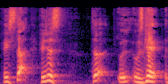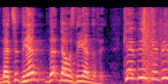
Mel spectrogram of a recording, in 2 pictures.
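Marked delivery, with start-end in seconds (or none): 4.4-5.0 high-pitched mock protest; quick raised-voice refusal; retold screaming. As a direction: imitate an objector insisting loudly. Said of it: "he was screaming and screaming and screaming".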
